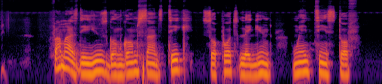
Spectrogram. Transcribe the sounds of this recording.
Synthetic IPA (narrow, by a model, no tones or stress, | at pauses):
famasdejuzɡɔ̃mɡɔ̃msãndtʰek | sɔpʰɔtlɛɡjũn | wɛ̃ntʰĩŋstɔf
